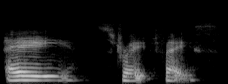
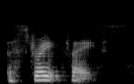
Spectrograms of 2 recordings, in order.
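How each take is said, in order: First: The article has a full, strong vowel. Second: The article has a reduced schwa vowel. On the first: The speaker calls it wrong. "We don't usually say" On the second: The speaker calls it right. "That schwa comes back again"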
